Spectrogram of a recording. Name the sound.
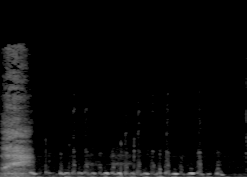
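voice imitating pigeon cooing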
